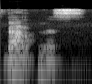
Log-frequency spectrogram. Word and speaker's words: darkness: The suffix ness is the third example is darkness. The base word is dark. The derived word is darkness. The suffix ness is stress preserving. The stress remains on the root syllable dark, demonstrating neutral suffixation.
